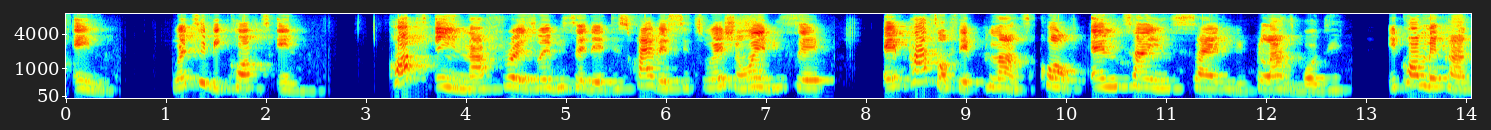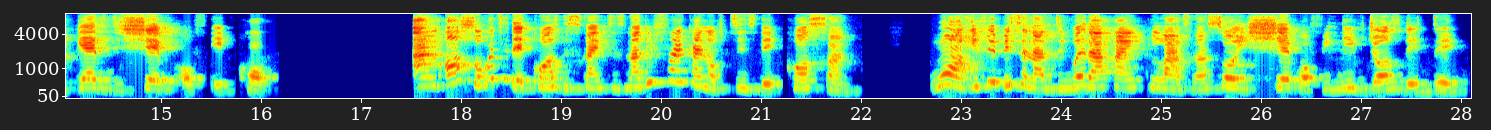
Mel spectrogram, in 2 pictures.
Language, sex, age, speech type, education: Nigerian Pidgin, female, 15-29, spontaneous, tertiary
